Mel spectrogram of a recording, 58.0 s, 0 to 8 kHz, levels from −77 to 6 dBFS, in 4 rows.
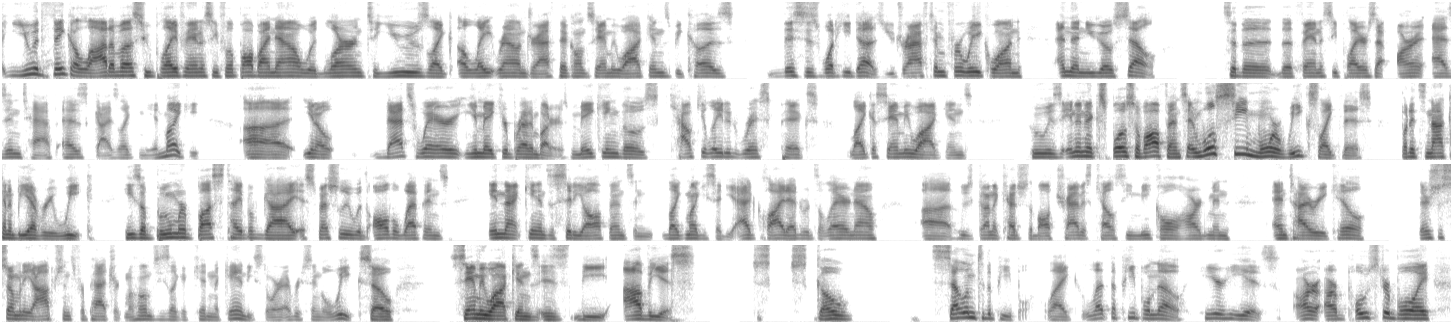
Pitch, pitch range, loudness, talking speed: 125 Hz, 115-140 Hz, -26 LUFS, 195 wpm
